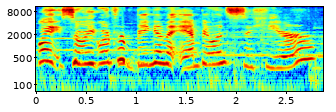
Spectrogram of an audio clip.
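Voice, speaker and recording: A woman's voice: extremely high pitch, normal speed, music in the background. A woman co-hosting a movie reaction, chatting casually with exclamations of surprise.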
